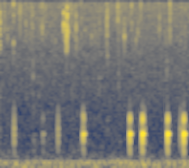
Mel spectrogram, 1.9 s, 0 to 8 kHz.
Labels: {"label": "biophony, knock croak", "recorder": "SoundTrap 300"}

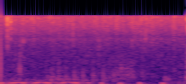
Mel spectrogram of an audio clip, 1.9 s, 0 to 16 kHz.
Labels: {"label": "biophony", "recorder": "SoundTrap 300"}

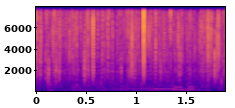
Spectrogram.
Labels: {"label": "biophony, cascading saw", "recorder": "SoundTrap 600 or HydroMoth"}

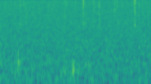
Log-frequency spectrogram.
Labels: {"label": "ambient", "recorder": "HydroMoth"}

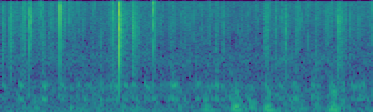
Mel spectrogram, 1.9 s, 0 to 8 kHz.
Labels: {"label": "anthrophony, mechanical", "recorder": "SoundTrap 300"}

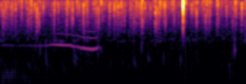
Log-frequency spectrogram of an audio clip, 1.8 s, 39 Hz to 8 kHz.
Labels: {"label": "biophony, cascading saw", "recorder": "SoundTrap 600 or HydroMoth"}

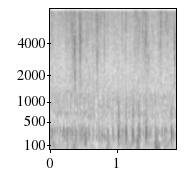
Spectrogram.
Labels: {"label": "biophony, pulse", "recorder": "SoundTrap 500"}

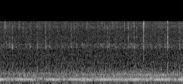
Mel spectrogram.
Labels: {"label": "anthrophony, boat engine", "recorder": "HydroMoth"}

